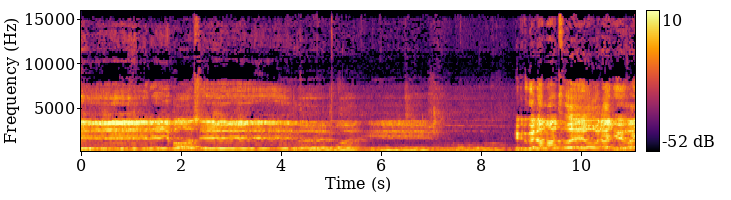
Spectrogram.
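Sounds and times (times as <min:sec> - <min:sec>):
voices chanting long notes: 0:00.0 - 0:11.0.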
